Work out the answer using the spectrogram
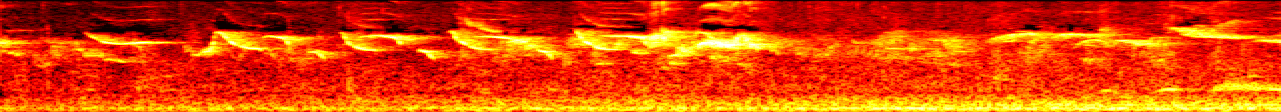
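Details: Trainee decoy red-whiskered bulbul with 'fire eyelids', kept for bird trapping, having its temperament tested: bright chirped and warbled notes tumble in a quick, busy run, rising and falling, with low background rumble.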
